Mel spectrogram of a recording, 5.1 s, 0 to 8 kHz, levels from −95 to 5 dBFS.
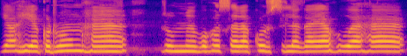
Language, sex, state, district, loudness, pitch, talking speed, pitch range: Hindi, female, Jharkhand, Palamu, -14 LUFS, 275 Hz, 140 wpm, 270-280 Hz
